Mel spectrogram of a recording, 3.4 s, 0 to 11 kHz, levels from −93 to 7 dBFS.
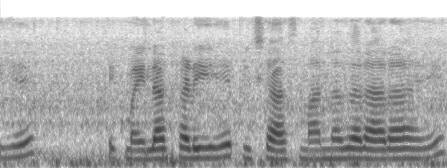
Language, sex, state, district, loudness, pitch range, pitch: Hindi, female, Chhattisgarh, Sukma, -26 LUFS, 185-200 Hz, 195 Hz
